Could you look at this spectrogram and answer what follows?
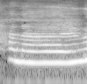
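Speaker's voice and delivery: high, timid put-on hello; shy posh hello. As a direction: breathe it out shyly. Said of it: "really shy".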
